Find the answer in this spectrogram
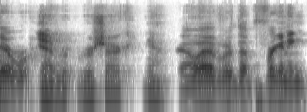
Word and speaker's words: Rorschach: Yeah, Rorschach.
